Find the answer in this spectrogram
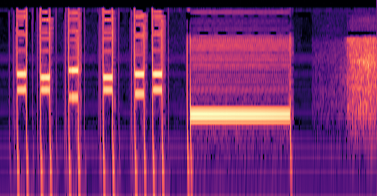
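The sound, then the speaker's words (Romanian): Six short touch-tone beeps from dialing a consulate, then a steady phone tone held for about a second that cuts off abruptly, followed by a soft hiss. “Apelat secția consulară a Ambasadei României în Republica Moldova.”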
